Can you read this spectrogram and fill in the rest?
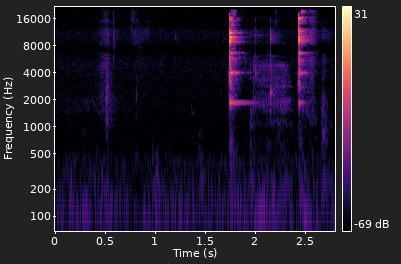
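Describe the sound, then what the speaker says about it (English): A paintbrush rinsed in a glass of water while painting loose watercolour flowers: two short, bright clinks as the brush knocks against the glass, the second a little after the first, with quiet surroundings otherwise. "rinse your brush off."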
